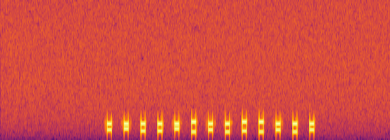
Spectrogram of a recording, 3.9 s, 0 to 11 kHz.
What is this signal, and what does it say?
DTMF, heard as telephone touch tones, dialled by machine, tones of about 40 ms. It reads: 8055038263828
